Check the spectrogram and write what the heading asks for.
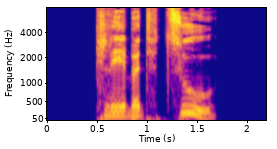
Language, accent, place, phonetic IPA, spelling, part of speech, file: German, Germany, Berlin, [ˌkleːbət ˈt͡suː], klebet zu, verb, De-klebet zu.ogg
- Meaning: second-person plural subjunctive I of zukleben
